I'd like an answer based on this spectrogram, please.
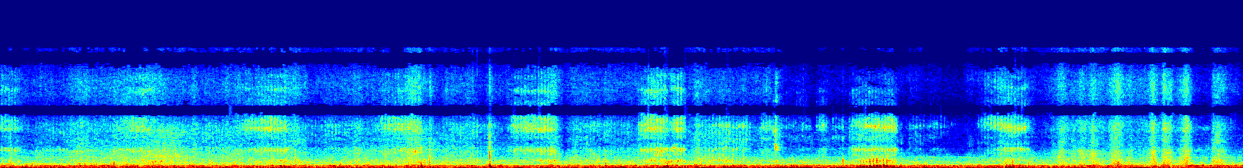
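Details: Satchan, a rescued male cat living at Kazeno Kobo, purrs after tiring himself out playing in a field: a steady low rumbling drone with scattered brief higher clicks and rustles over it.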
